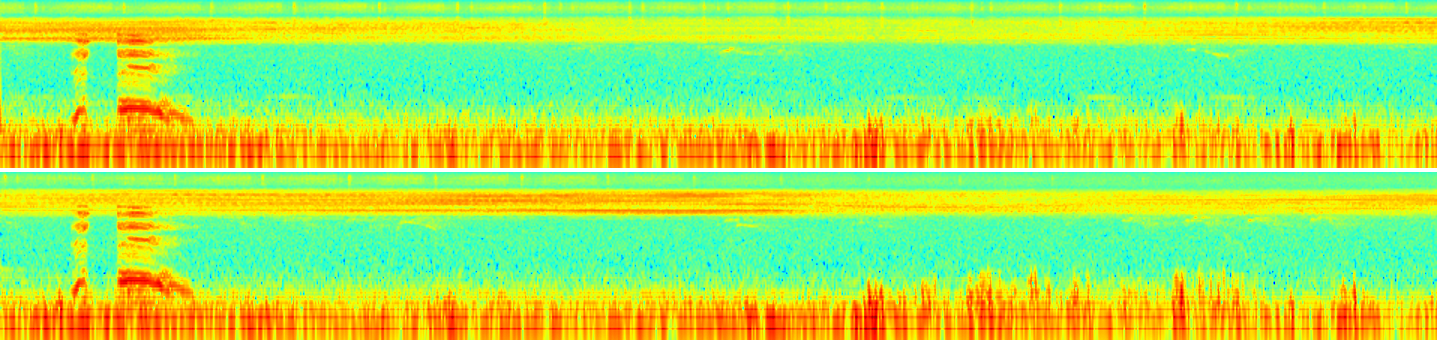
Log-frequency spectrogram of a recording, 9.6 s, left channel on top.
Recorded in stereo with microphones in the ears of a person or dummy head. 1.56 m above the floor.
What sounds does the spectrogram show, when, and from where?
0.5 s throat clearing: 10° right (ahead or behind)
